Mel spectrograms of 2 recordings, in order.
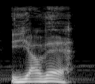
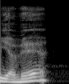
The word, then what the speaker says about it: Yahweh: In het Hebreeuws staat er dan een woord dat waarschijnlijk uitgesproken werd als Yahweh.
